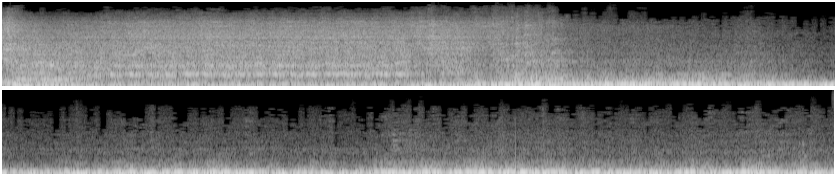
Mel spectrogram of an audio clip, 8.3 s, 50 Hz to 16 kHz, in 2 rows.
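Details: 1987 Chevy V10 pickup with a rebuilt TBI throttle body, new fuel tank and pump, restarted right after shutdown: it catches and settles into a steady, even low rumble with no stumble or knock. Healthy idle.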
